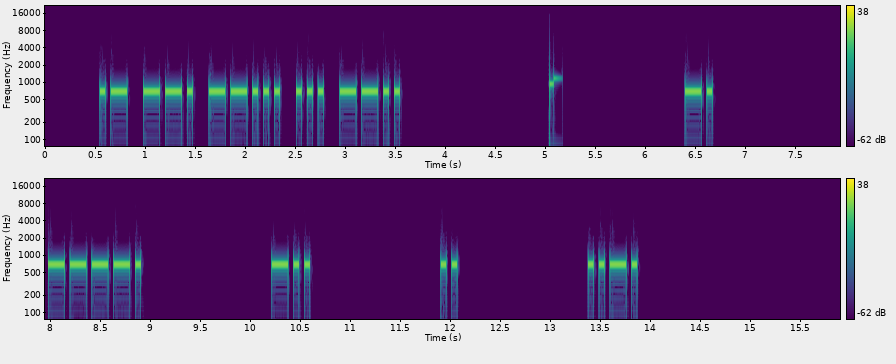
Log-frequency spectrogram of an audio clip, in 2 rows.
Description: Morse code, heard as a keyed tone, about 22 wpm, spaced as for 9 wpm, 700 Hz. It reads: AG7SZ N9DIF
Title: USA Call Signs - 5 Characters - 8x Character Spacing - 22wpm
